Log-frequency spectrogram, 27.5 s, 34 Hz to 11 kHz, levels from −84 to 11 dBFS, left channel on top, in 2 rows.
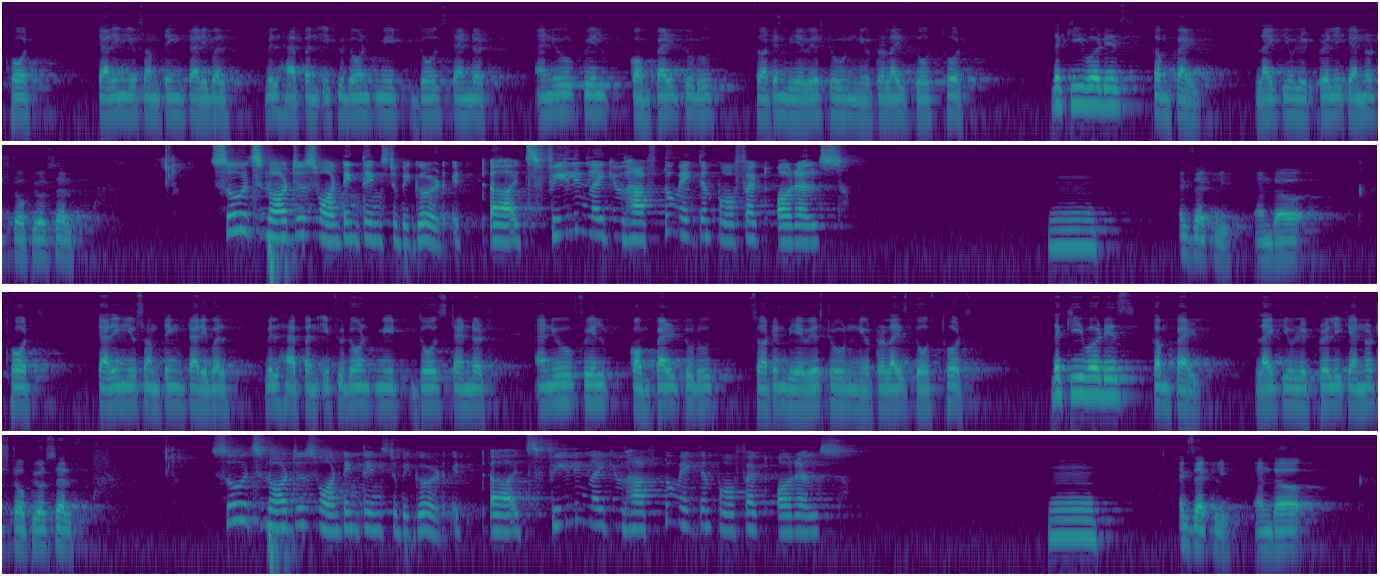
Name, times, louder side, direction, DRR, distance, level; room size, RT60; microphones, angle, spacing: voice 1, 1.0-2.3 2.6-4.8 5.3-7.2 7.5-9.7 10.5-12.0 12.5-14.6 24.2-24.8 25.5-26.8, right 2 dB, 45° right, 13 dB, 1.2 m, -38 dB
voice 2, 15.9-18.4 18.6-22.2, left 7 dB, 85° left, 14 dB, 1.0 m, -34 dB
23.0 x 20.0 x 9.9 m, 0.85 s
head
